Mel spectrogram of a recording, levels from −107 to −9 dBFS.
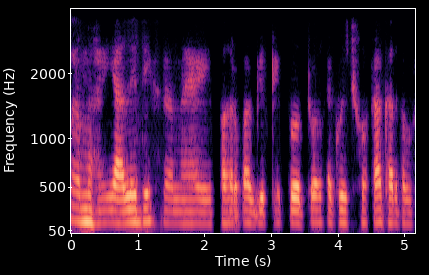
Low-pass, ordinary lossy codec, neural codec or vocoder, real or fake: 3.6 kHz; none; codec, 16 kHz, 1 kbps, X-Codec, WavLM features, trained on Multilingual LibriSpeech; fake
